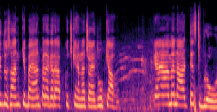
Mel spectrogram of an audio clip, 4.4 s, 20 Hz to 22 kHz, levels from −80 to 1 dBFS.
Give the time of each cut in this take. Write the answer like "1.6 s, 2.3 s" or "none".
none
